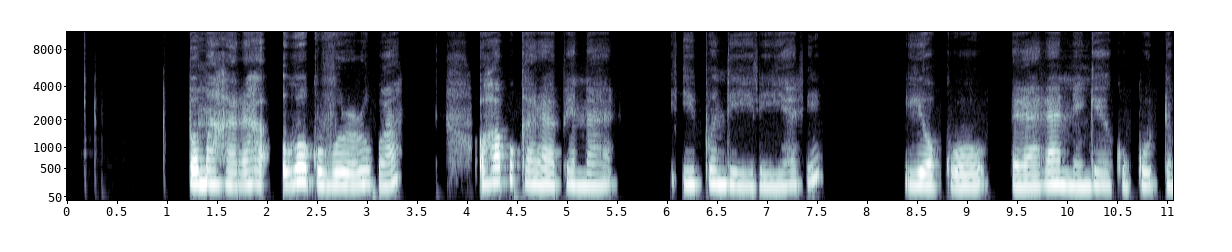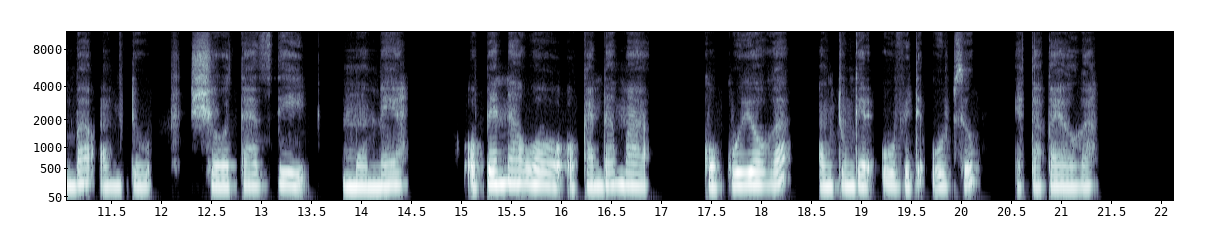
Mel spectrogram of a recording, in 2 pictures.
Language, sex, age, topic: Oshiwambo, female, 18-24, agriculture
